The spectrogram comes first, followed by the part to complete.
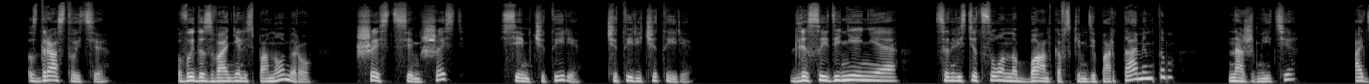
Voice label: ivr rus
